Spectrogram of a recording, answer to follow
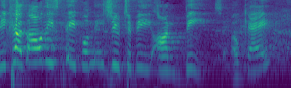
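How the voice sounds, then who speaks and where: The tone is animated. Noticeable background noise runs underneath. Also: woman. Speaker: school staff member. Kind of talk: event presentation. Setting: church, stage with audience.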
